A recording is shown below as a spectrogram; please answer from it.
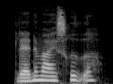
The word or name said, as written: landevejsridder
